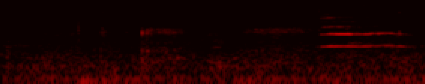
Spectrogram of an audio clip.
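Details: Cat trying to escape, giving a short, faint meow near the end, a steady tonal cry with clear harmonics; a fainter high wavering note comes just before, over quiet indoor background hum.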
